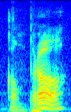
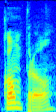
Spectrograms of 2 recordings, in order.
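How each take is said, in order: First: The stress is on the last syllable. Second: The stress is on the first syllable. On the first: "the stress is on the end" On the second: "which means I buy"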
